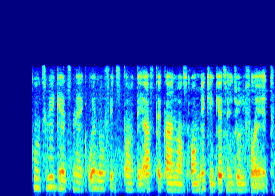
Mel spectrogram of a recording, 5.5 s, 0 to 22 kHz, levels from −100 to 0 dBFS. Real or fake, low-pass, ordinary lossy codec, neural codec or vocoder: real; 5.4 kHz; none; none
